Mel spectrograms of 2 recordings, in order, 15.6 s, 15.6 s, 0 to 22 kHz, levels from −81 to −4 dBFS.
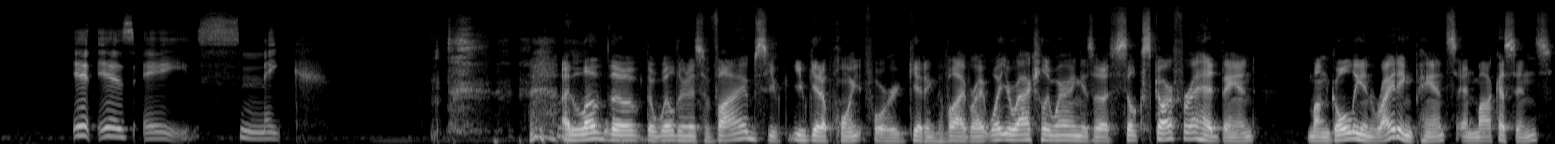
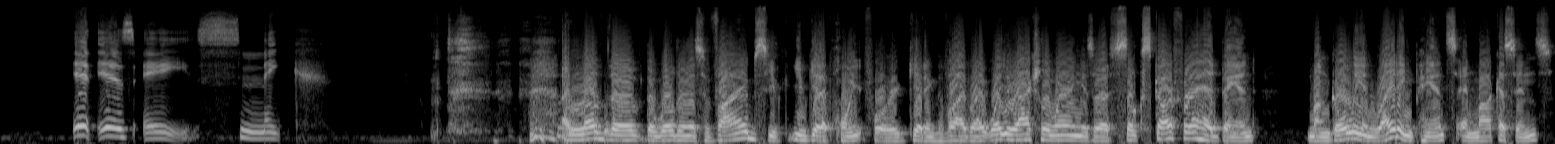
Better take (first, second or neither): first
